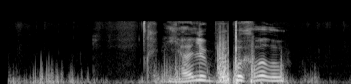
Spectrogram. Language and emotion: Russian, positive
